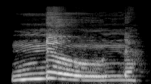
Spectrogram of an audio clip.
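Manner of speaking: Noon with the N held long at both ends; stretched N sounds. Shown as a demonstration. Teacher modeling beginning and ending sounds, N held. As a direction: draw out the N in Noon, slow and deliberate. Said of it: "beginning and ending of noon".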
